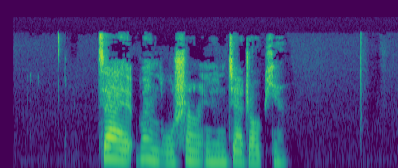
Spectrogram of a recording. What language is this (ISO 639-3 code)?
zho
